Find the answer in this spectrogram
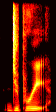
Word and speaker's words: debris: See that S at the end? Well, it's basically on a permanent vacation. You just don't pronounce it. It's debris.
